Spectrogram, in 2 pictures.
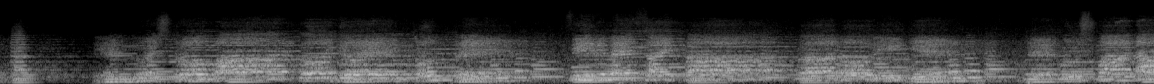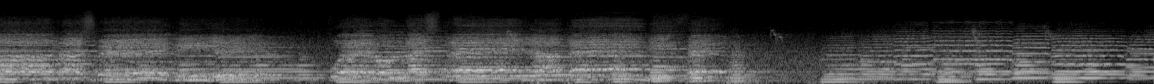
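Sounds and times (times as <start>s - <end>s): choir singing: 0.0s - 21.8s.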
